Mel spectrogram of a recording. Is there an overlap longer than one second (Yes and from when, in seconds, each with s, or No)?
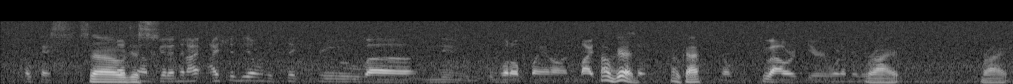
No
